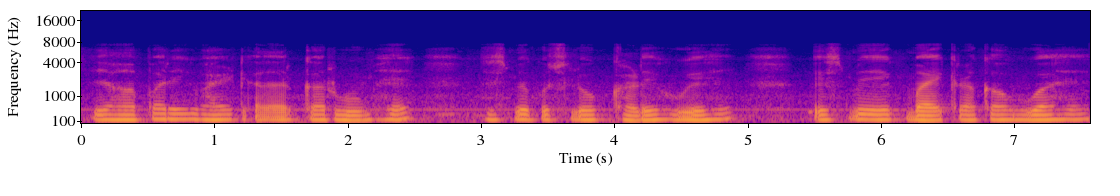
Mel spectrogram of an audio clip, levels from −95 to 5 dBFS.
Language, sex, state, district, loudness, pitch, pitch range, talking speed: Hindi, male, Uttar Pradesh, Ghazipur, -25 LUFS, 140 Hz, 135-145 Hz, 160 wpm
